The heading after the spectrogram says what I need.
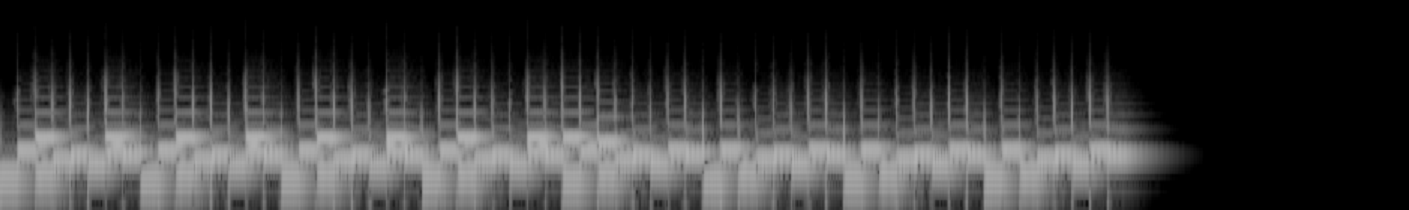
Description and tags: Tisserand-DopyLoop
A funny (or mad) loop!
ambience, movie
